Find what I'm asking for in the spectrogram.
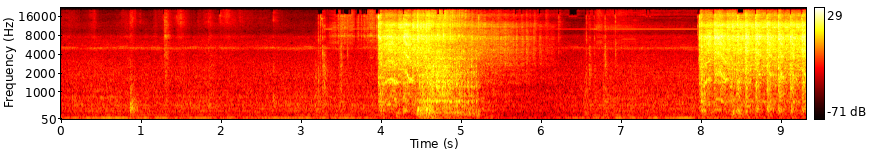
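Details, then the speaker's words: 2013 GMC Terrain, first start after engine rebuild following a broken timing chain that damaged the balance shaft: starter cranks, one sharp pop or backfire, then settles to an even run with no knocking and no check-engine light. "I'm going to get everything back together cuz that was the most important thing the first start up it sounds fine no knocking timing no check engine"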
